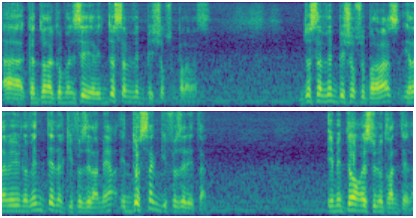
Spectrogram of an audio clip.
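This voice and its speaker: A man speaks with a fairly high pitch and ordinary pitch variation at a fairly quick pace, broken by long, frequent pauses. His loudness swings widely over noticeable background noise. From southern France. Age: 60s. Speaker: fisherman. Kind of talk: interview answer. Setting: outdoors. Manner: enthusiastic, lively.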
